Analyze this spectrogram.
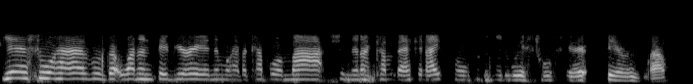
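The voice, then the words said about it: Pleasant foreign accent. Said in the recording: “I could listen to her all day long. I really could. I love that accent.”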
